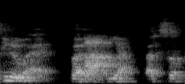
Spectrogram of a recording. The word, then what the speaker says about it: Inouye: His name is pronounced Inouye, but yeah, that's a phonetically impossible pronunciation.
